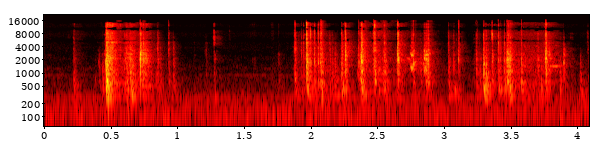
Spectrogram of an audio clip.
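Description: Light plastic clicking from an Addi 46-needle circular knitting machine as loops are lifted off its needles one at a time during a cast off. There is a single click about half a second in, a quick run of clicks around two seconds in, and a few more just after three seconds.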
